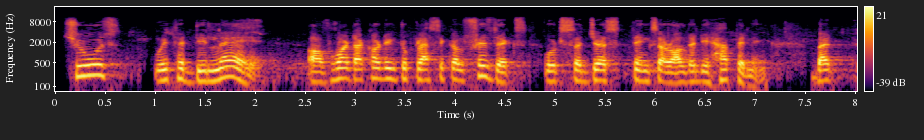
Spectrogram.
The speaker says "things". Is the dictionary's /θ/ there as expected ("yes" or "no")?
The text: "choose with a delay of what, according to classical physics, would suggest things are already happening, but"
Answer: no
